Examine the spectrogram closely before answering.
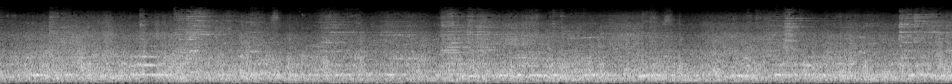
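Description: Loaded covered hopper cars of a freight grain train rolling steadily past at close range, wheels clacking over the rails, with a faint wheel squeal coming and going.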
